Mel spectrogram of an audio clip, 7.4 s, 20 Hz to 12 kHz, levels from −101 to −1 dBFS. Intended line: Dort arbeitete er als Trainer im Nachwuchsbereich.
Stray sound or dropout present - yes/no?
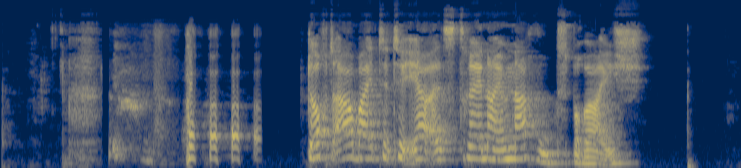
yes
